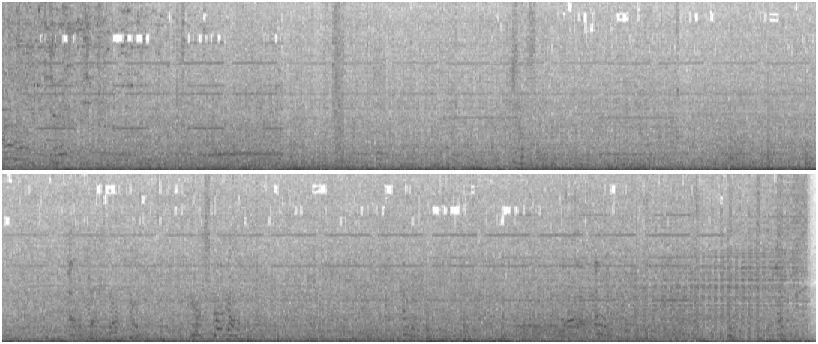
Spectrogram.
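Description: Heavy rain and wind roar loudly.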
